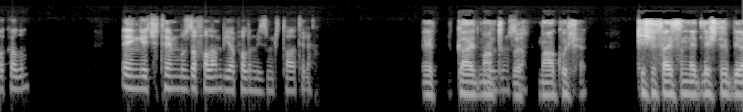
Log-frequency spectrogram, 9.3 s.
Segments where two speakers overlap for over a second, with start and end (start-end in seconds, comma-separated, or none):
none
